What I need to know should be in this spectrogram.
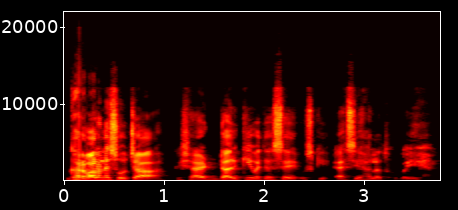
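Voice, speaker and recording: A young man narrating a horror story in a casual, dramatic way, getting louder in tense moments and dropping to a hush, with chatty asides to the listener. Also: on the high side, expressive, moderate pace.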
